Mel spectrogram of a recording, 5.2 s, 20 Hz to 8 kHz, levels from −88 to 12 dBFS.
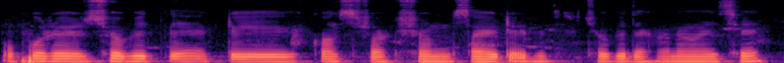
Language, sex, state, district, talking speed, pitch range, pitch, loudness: Bengali, male, Tripura, West Tripura, 90 wpm, 110-120 Hz, 115 Hz, -18 LUFS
